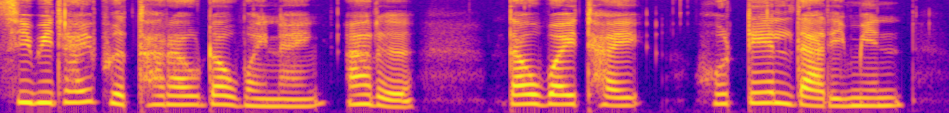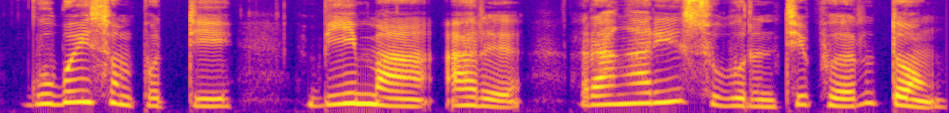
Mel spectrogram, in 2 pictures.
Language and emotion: Bodo, neutral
